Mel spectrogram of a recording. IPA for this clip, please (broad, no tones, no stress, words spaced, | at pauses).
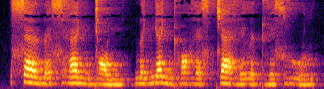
sæɳɛs ɦæɲɟɔɲ | ɳæɲæɲɖʱɔ ɦɛscæɦe lɛɖʱesʎul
